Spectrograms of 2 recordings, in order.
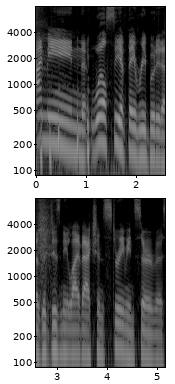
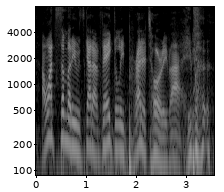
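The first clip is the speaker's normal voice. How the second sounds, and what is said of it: Imitates another person's voice. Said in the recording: “do my Gene voice.”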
